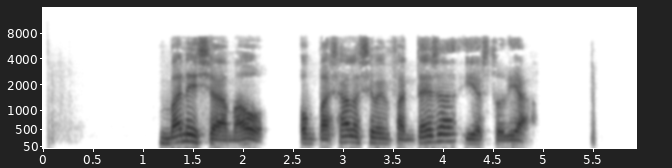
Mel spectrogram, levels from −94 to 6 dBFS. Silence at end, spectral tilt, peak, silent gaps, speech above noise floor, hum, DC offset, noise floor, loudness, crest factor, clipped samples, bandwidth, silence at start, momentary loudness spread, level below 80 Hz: 0.4 s; -4 dB/octave; -2 dBFS; 2.27-2.54 s, 4.97-5.46 s; over 73 dB; none; under 0.1%; under -90 dBFS; -17 LUFS; 18 dB; under 0.1%; 7.8 kHz; 1.15 s; 10 LU; -62 dBFS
